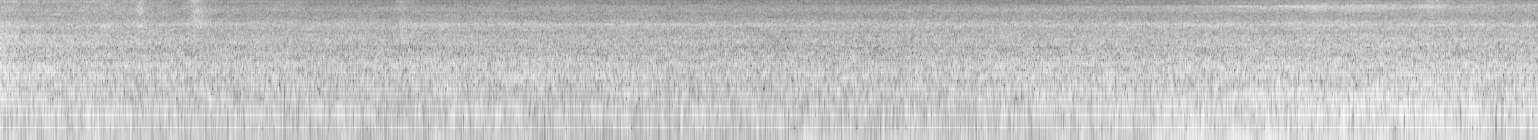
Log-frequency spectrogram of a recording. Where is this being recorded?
in a residential area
